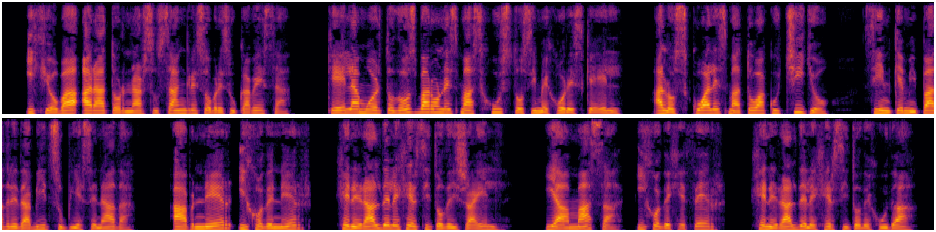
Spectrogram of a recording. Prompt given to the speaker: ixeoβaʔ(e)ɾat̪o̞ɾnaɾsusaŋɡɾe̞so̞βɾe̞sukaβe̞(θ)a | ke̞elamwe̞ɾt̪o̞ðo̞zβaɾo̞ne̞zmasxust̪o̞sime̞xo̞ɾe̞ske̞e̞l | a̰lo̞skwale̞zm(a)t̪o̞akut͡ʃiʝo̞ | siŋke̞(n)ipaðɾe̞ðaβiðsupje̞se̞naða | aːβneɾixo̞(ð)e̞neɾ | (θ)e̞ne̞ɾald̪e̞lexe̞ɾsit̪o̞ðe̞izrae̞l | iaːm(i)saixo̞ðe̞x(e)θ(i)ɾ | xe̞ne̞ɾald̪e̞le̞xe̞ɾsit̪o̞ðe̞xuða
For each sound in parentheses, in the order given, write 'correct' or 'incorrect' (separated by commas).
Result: incorrect, incorrect, correct, incorrect, correct, incorrect, incorrect, correct, incorrect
